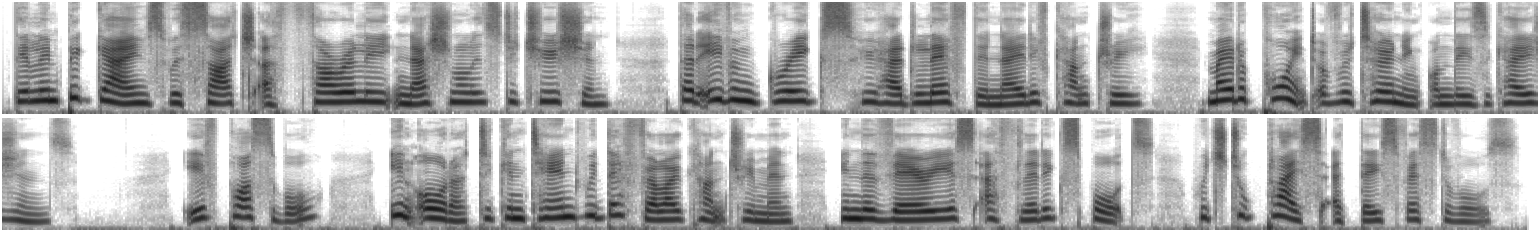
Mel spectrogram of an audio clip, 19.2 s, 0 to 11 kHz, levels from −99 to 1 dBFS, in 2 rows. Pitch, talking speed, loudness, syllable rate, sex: 235 Hz, 145 wpm, -20 LUFS, 5.0 syllables/s, female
